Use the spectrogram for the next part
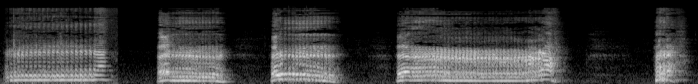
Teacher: en portant le bout de la langue jusqu'au haut du palais, de sorte qu'étant frôlée par l'air qui sort avec force, elle lui cède et revient toujours au même endroit, faisant une manière de tremblement.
